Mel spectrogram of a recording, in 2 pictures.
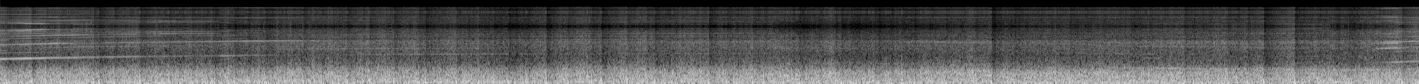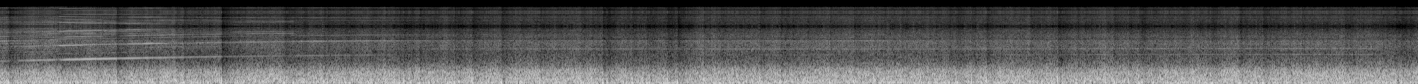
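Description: Heavy wind noise on the microphone of a scratch-built electric racing bicycle at speed. The electric drive's whine rises in pitch twice as the bike accelerates, once at the start and again about halfway through, with a brief falling whine just before the second rise.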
